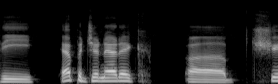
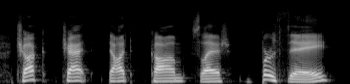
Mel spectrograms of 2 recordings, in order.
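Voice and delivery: said slowly and deliberately. Podcast host reading out a web address for listeners, said slowly. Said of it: "I have to say it slow".

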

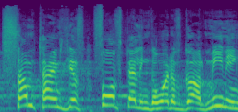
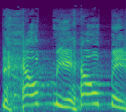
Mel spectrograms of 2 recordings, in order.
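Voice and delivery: play-acted weeping, high, tearful and desperate; 7 semitones higher than usual. Retelling a widow begging the prophet for help: acting out a crying widow's plea. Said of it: "She's crying".

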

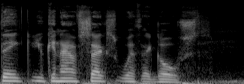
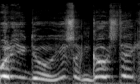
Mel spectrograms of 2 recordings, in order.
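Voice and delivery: shrieking, booming, very high, very loud yelling outburst; 10 dB louder than usual. Retelling a Vine where someone pretends to be an uncle scolding a cougher: imitating an uncle from a Vine. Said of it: "He was pretending to be somebody's uncle".

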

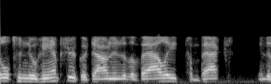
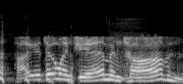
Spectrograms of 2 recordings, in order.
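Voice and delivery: put-on Maine accent, much higher pitch; 6 semitones higher than usual. Showing how people around Bangor talk, northern Maine accent. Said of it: "they talk like this".

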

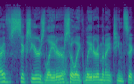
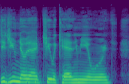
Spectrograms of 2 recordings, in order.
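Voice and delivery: put-on actress-style voice, talking out of side of mouth. Joking in conversation about Bette Davis, speak as Bette Davis after a stroke, side-of-mouth. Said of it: "talking on the side of your mouth like Betty Davis after the stroke".

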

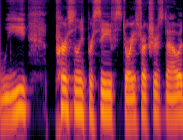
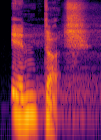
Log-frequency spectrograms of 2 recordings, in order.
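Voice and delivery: said like an action movie title; 2 semitones lower than usual. Announcing a cartoon's title to the others, said like an action movie title. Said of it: "I said it like it was, like, an action movie title".

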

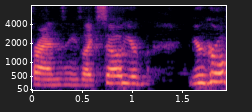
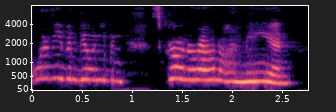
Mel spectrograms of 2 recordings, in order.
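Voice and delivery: high-pitched, accusing screaming fit; 8 semitones higher than usual. Telling a story, the speaker acts out a friend screaming at a girl: imitating someone screaming. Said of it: "screaming at this girl".

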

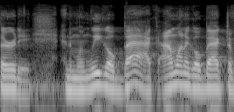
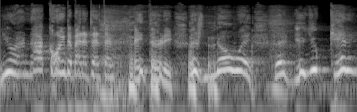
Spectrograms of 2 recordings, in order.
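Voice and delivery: put-on scream, higher, louder, slower; 4 dB louder than usual. A speaker recounts their wife's reaction to an early bedtime, retelling her screaming. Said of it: "she starts screaming".

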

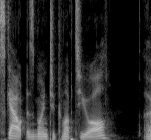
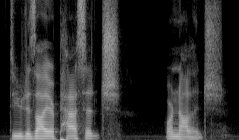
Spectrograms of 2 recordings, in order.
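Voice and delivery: loud booming voice. A game master voices a woman on a throne questioning the party, in a booming voice. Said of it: "And a booming voice".

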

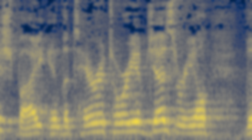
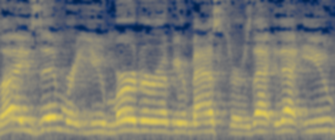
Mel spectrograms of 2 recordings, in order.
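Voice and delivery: put-on spitting-out voice; 3 semitones higher than usual. Retelling what she said to Jehu, retelling a spat-out line. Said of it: "what a great line that she spits out".

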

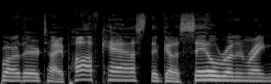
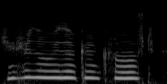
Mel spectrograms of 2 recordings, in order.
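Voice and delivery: high-pitched, squeezed through clenched teeth; 11 semitones higher, 6 dB quieter than usual. Retelling what Sarah said on a flight, imitating Sarah talking through teeth. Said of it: "She's like talking through her teeth".

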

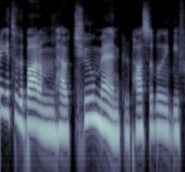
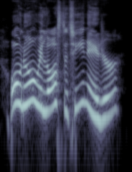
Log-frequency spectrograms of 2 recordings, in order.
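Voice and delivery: put-on Minnesota accent, very high pitch; 13 semitones higher, 4 dB louder than usual. Reacting to a recap of a teen show: Minnesotan accent. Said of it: "what accent is that?".

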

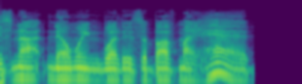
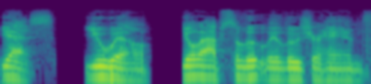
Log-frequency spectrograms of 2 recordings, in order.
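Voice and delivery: deadpan, flat delivery. Retelling a cast member's serious answer before launch: imitating a deadpan reply. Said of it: "this deadpan approach".

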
